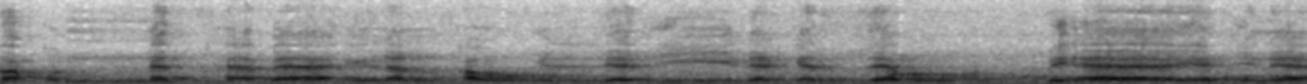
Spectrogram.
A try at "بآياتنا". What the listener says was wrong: بآياتنا مد يا شيخ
